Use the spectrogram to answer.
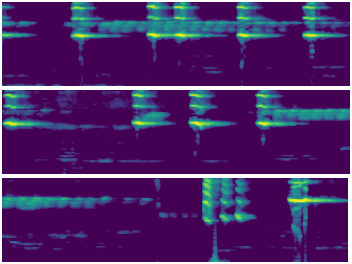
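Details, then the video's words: Konin sunbird song meant to stir other birds to sing: thin, sharp high notes repeated roughly every half second in a steady series, a brief buzzy trill, then a pause and a few clicks and a final high whistle. "burung konin gacor pancing tembakan konin dari yang trotol sampai full metalik nembak emosi"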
